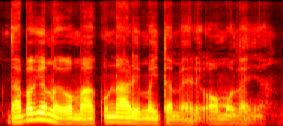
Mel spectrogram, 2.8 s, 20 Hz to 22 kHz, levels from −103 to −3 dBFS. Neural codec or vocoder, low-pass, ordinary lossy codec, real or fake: vocoder, 44.1 kHz, 128 mel bands, Pupu-Vocoder; none; none; fake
